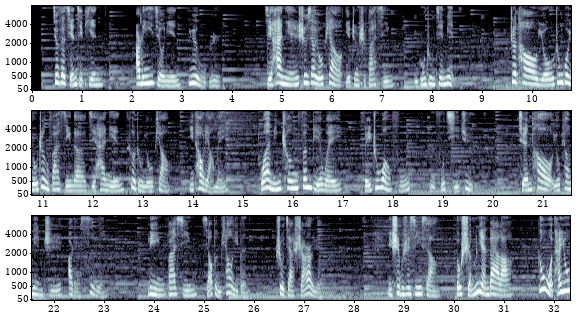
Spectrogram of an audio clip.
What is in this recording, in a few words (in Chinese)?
女 讲述 日常讲述音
